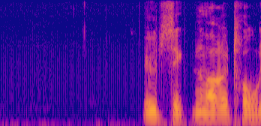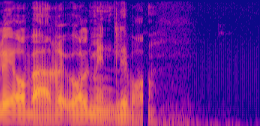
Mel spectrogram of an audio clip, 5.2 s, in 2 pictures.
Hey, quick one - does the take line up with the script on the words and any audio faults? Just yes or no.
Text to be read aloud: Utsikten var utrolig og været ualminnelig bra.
no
